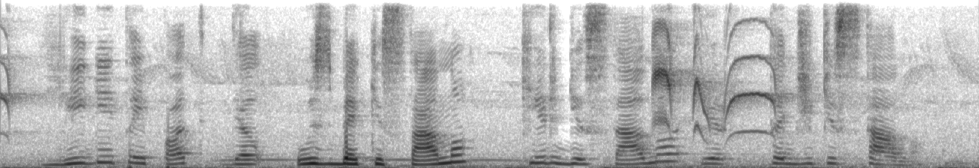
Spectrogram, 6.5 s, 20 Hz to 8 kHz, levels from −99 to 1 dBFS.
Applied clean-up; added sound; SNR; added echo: none; Bird; 8 dB; none.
